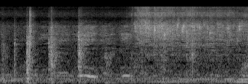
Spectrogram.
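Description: Chopped tomatoes pushed off a plate with a wooden spatula into hot oil in a wok: a few light taps, then a loud sizzle breaks out about a second and a half in and keeps going.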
